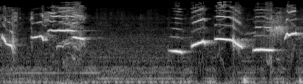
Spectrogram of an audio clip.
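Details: Black-breasted oriental magpie-robin, a clear lure song to prompt other magpie-robins to sing: short whistled and harsher squawky notes open the clip, then after a gap comes a fast string of sliding whistles.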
